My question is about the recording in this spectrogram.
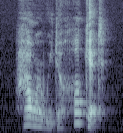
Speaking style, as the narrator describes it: he murmured

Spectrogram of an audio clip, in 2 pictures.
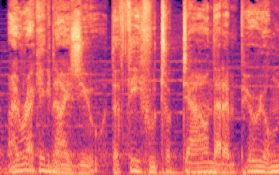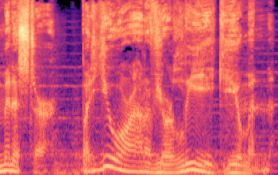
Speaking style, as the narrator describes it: Bossk growled back at the doctor through his tightly clenched teeth

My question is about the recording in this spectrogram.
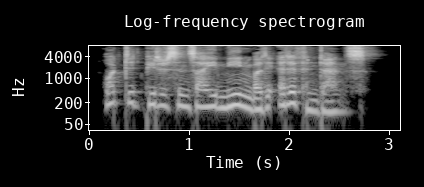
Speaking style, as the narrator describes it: said at last, softly

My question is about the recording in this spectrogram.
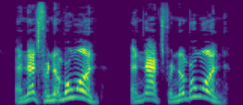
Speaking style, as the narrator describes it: cried the accused, for he'd been talking with the vehemence that shook the house

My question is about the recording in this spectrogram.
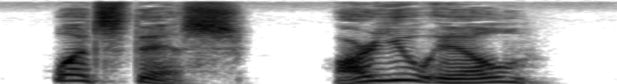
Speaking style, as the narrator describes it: Nikodim Fomitch asked, rather sharply

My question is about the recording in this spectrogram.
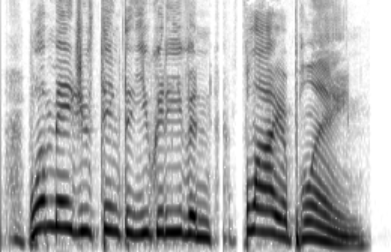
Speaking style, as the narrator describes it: they're yelling mean questions

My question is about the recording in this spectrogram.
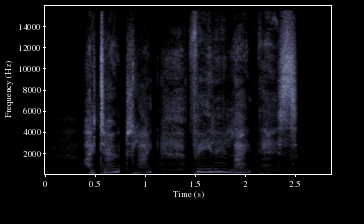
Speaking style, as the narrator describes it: she said between gasps of breaths

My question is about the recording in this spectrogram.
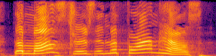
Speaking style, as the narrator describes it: shouted the rooster

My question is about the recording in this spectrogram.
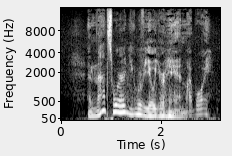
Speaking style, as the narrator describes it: Orchid said with a condescending chuckle

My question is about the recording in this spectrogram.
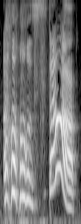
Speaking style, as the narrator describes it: giggled, knitting away

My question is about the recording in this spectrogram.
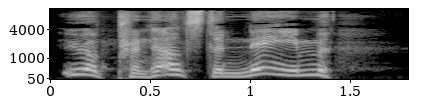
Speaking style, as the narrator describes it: cried Philippe

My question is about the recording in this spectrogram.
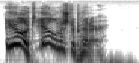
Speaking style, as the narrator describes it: he exclaimed

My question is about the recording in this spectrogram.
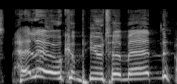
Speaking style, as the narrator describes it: shouts

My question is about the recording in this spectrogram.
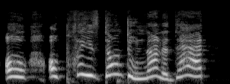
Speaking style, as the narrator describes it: he begged

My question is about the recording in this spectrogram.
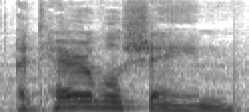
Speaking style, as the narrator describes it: I said

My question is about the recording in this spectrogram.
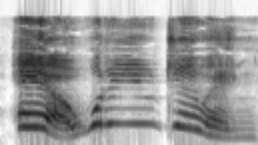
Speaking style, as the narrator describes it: cried Julian indignantly

